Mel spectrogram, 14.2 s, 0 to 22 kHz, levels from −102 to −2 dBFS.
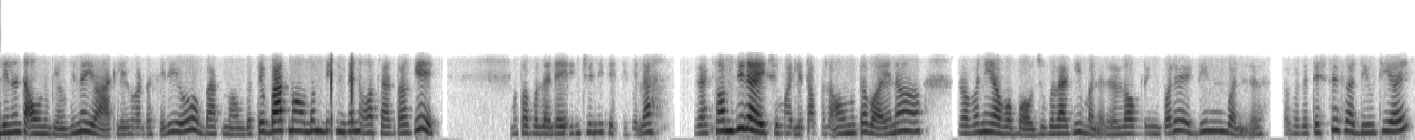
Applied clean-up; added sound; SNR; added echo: none; none; none; none.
